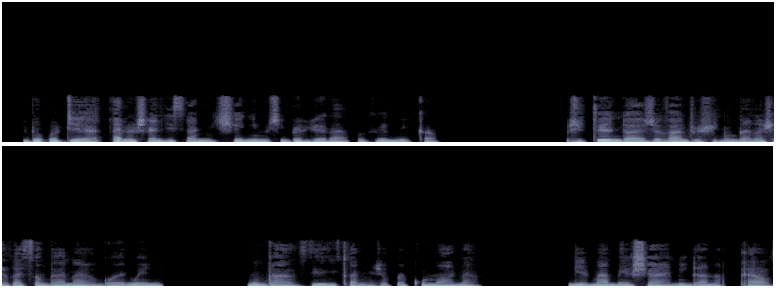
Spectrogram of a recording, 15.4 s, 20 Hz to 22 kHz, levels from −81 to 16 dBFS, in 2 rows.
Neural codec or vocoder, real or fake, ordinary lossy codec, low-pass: codec, 16 kHz, 1 kbps, FunCodec, trained on Chinese and English, 50 frames a second; fake; MP3, 32 kbps; 7.2 kHz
